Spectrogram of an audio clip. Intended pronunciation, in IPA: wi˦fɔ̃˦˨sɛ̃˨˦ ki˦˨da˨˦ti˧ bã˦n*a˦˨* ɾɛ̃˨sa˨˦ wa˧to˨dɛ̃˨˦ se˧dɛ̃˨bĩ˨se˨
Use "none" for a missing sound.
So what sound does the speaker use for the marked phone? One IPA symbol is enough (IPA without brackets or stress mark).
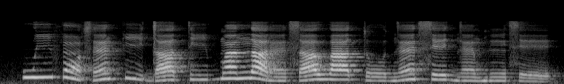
a˦˨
